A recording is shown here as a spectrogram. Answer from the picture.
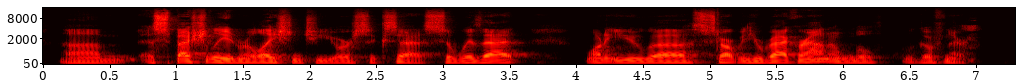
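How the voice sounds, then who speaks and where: On a very clean recording with a silent background, a man with a medium pitch uses a plain, everyday voice at a moderate pace with ordinary pitch variation. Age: 50s. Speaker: podcast host. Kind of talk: casual interview.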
